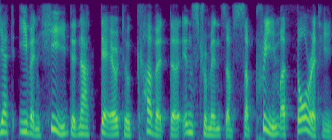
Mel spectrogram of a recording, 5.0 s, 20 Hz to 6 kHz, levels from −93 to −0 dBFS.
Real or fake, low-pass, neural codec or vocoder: real; 5.4 kHz; none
